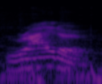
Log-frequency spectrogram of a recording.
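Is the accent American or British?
American. It is said in an American accent. "Se a gente for para o lado mais americano"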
